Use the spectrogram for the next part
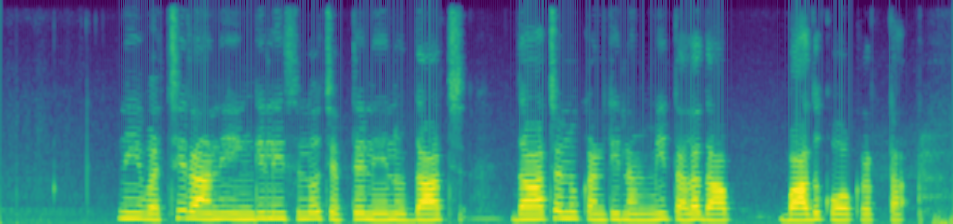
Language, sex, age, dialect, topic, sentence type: Telugu, female, 31-35, Southern, agriculture, statement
